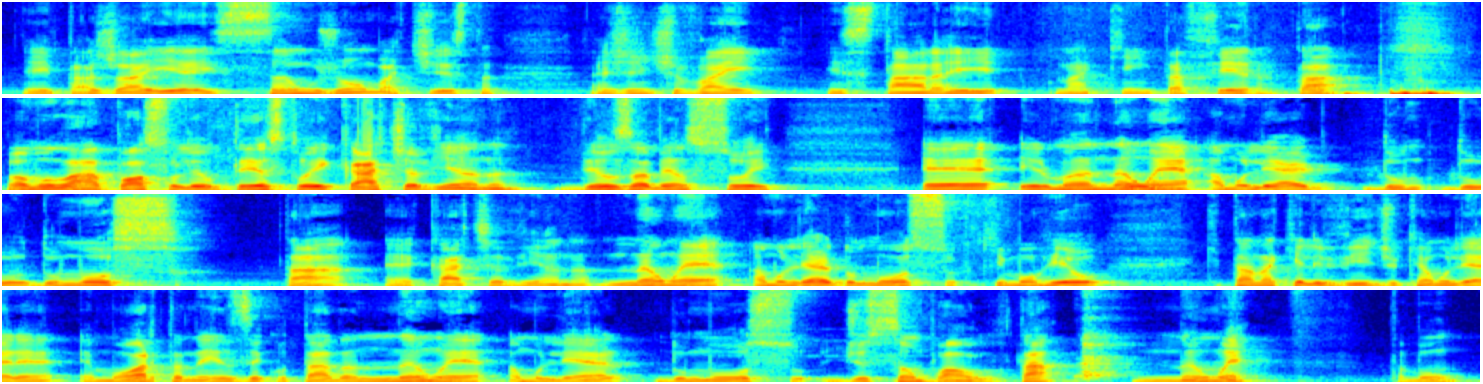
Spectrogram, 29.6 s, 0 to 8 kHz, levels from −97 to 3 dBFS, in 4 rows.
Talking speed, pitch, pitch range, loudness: 150 wpm, 120 Hz, 110-135 Hz, -20 LUFS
